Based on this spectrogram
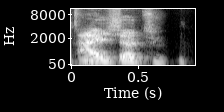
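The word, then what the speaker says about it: Aishatu: We'll add a two. Yes, Aisha two Mhm.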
